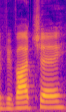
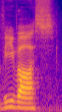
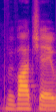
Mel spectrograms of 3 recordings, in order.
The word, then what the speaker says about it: vivace: one wheel and yes I did say Vivace because that would be how you pronounce the name of this it's not Vivas technically it's a musical term Vivace which means speed up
